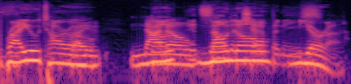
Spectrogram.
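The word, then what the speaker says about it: Ryutaro: The video shows, excuse my pronunciation here, Ritaro Nanumura. Would you say it like that? I think that's pretty close. I think it's Ryu Taro. Yeah, you have to enunciate all the vowels. Yeah, it's Ryu Taro.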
